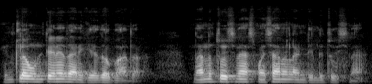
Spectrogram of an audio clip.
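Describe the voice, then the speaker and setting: A man's voice: fairly low pitch, fast talker, darkish tone, close to an everyday voice. A man reading the part of a poor, tearful middle-aged wife and mother as she laments to her husband in a read-aloud story. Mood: lamenting. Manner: pleading, lamenting.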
